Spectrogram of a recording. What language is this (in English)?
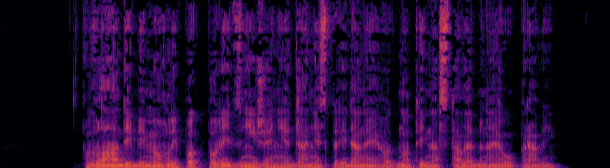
Slovak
